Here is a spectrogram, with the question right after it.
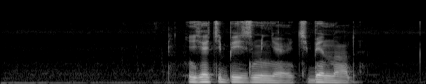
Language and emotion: Russian, neutral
